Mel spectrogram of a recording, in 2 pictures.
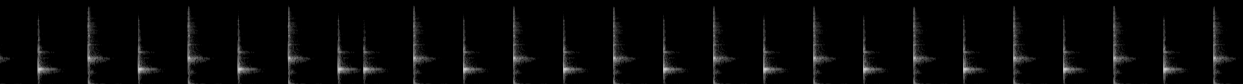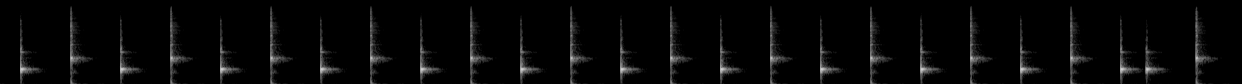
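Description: Clock ticking steadily in a tick-tock, about two ticks a second, alternating between a lower and a higher click.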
